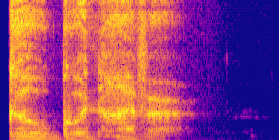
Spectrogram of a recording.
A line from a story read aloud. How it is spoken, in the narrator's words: the drow whispered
